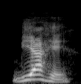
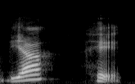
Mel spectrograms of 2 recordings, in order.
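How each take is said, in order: First: Said in the usual way. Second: VIAJE broken into "via" and "je", with a pause between; "viaje" syllable by syllable: via, je; split into syllables. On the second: Shown as a demonstration. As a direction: say viaje in two separate beats, higher on "via". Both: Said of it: "Mire que se está formando".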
